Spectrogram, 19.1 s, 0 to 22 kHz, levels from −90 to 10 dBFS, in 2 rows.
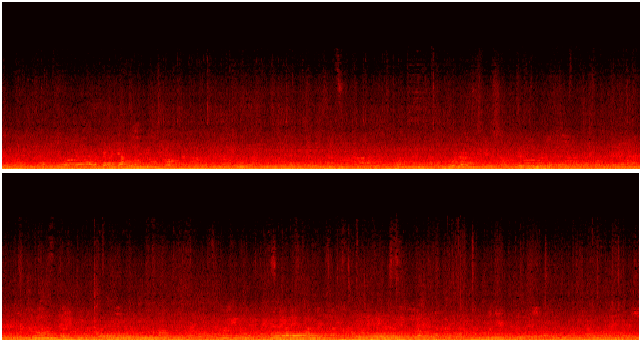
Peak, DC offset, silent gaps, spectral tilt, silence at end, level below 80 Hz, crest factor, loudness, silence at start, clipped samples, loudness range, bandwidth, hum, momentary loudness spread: -22 dBFS; under 0.1%; none; -7.5 dB/octave; 0 s; -46 dBFS; 14 dB; -36 LUFS; 0 s; under 0.1%; 1 LU; 15 kHz; none; 4 LU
